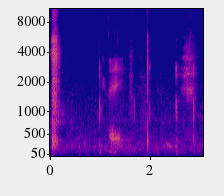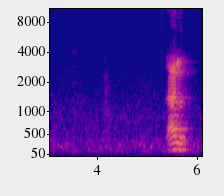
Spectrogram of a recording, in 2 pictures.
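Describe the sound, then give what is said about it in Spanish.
A sudden, loud sneeze bursts out near the end, following a short sharp puff at the start and a few faint clicks and breathy sounds. “Salud, salud. Salud.”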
